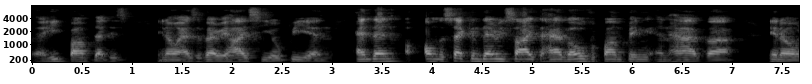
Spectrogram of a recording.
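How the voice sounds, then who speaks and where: A man with a Dutch accent walks through a technical topic in a measured, conversational way, often pausing on "uh". His pitch sits in an ordinary middle range. The recording sounds slightly dull and lo-fi. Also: a little mellow. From Netherlands. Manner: many "uh" fillers, measured explaining. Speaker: guest expert.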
